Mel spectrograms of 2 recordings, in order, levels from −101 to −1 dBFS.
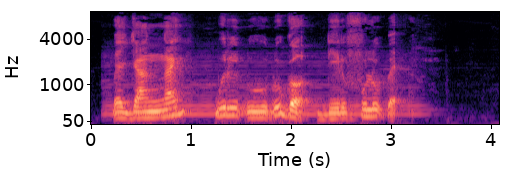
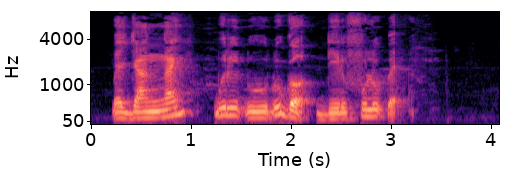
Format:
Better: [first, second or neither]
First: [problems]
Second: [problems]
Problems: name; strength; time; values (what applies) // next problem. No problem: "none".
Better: second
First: background sound (Bowed string instrument); 16 dB below the speech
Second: none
